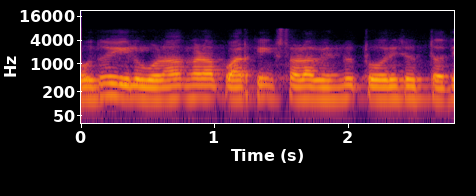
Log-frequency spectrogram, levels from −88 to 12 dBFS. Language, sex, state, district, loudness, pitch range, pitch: Kannada, male, Karnataka, Bangalore, -15 LUFS, 130-140 Hz, 135 Hz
